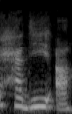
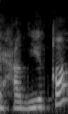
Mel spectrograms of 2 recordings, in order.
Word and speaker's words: حديقة: We do not pronounce the qaf as in fusha. We just say hadii'a. We don't say hadiqa, we say hadii'a.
